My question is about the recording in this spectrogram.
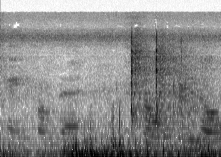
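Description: A man's voice talking, over a steady low rumble.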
